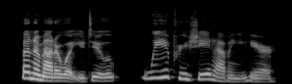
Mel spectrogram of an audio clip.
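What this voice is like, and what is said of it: Bright customer service voice. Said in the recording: “customer service voice”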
